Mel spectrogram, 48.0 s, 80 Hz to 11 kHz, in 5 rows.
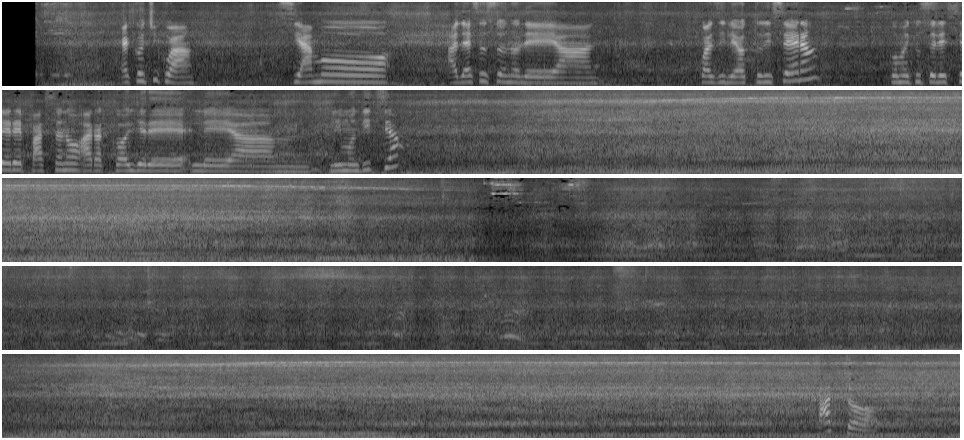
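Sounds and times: garbage truck diesel engine: 0.4 - 47.9.

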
